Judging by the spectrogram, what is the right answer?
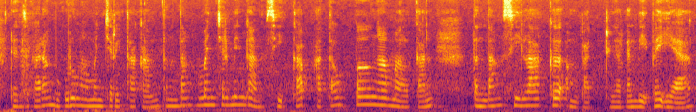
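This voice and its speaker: A young woman, a student teacher, giving a practice classroom lesson to children in a soft, partly breathy voice. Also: mid-range voice, normal speed. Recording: noisy recording with background hum.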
